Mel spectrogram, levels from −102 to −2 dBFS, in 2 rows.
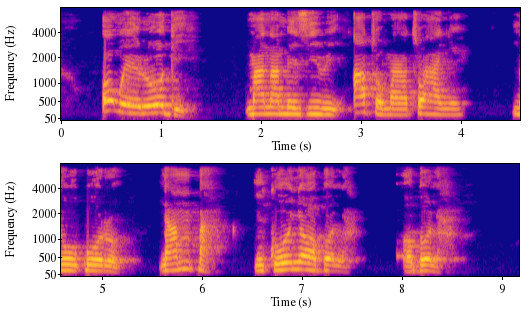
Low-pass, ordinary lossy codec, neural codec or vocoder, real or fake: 7.2 kHz; none; none; real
